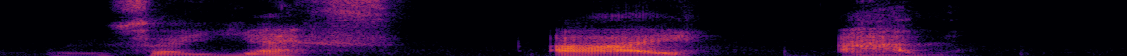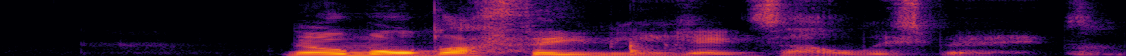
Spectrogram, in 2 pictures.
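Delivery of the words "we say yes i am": soft whispered affirmation; hushed, intimate yes. Acted. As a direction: breathe the answer almost silently. Quiet final affirmation.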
